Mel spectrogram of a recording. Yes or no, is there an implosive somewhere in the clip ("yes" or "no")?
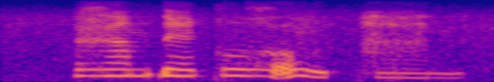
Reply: yes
